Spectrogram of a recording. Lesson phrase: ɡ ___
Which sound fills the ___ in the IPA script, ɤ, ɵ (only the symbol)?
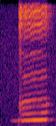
ɵ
